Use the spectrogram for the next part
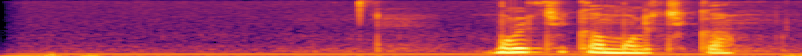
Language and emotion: Russian, neutral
